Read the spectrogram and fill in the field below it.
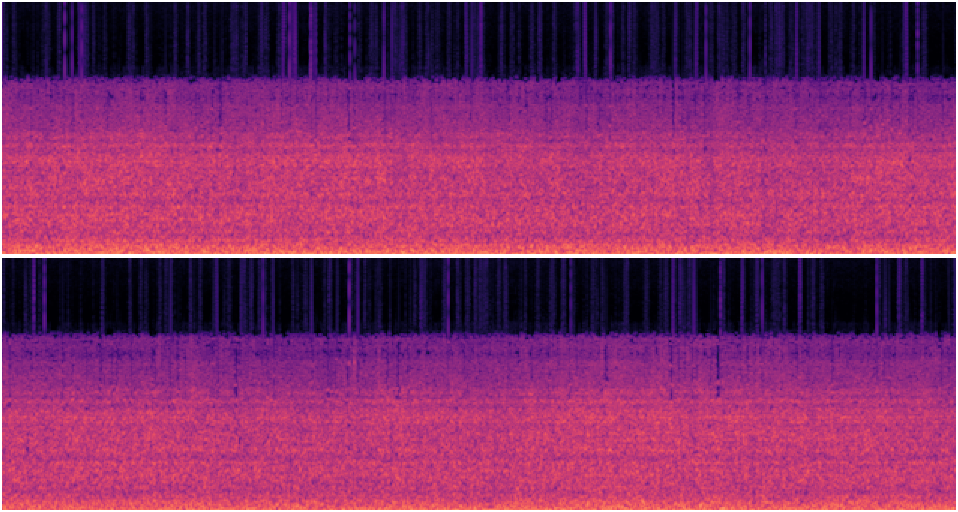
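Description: A vehicle's engine drones steadily, heard from inside the cab.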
